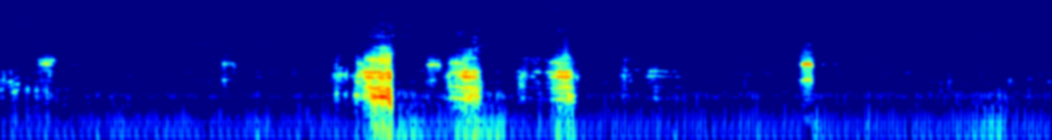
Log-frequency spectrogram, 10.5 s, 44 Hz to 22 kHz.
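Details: Carpathian stag during the 2021 rut in Bucovina. Three strong, rough roars follow one another in close succession, each lasting under a second, and a short higher call comes afterward. Faint low rumble lies beneath.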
